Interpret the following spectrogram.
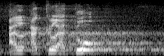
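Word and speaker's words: الأكلة: Al-aklatu bifathil hamzah. Cara membacanya hamzahnya baris atas.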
